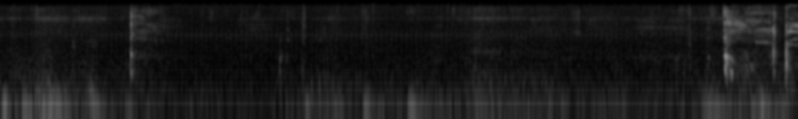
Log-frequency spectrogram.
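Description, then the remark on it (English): Two short, sharp sneezes, one early and a louder one near the end, separated by quiet stretches with faint background shuffling and no talking. “God bless you. God bless you.”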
